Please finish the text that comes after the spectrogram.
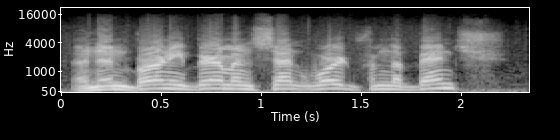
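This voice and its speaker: A man playing a jovial sportsman in a 1950s radio drama, reminiscing in a conversational, animated way. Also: on the high side, normal speed, dry recording, lightly acted, low-quality recording. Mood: enthusiastic. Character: jovial sportsman reminiscing about football on a fishing trip.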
